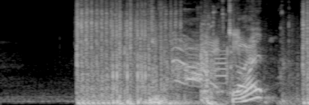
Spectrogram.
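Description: Rapid rifle gunshots ring out at close range.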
